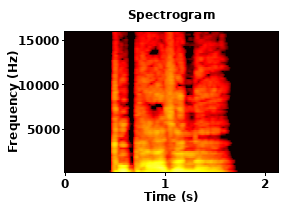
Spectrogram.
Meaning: inflection of topasen: 1. strong/mixed nominative/accusative feminine singular 2. strong nominative/accusative plural 3. weak nominative all-gender singular 4. weak accusative feminine/neuter singular
- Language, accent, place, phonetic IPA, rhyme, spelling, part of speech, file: German, Germany, Berlin, [toˈpaːzənə], -aːzənə, topasene, adjective, De-topasene.ogg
